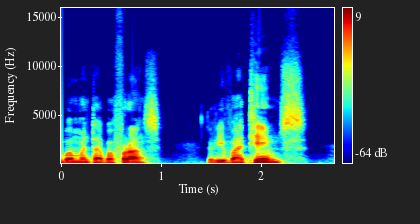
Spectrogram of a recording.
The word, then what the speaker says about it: Thames: Number 6 aka ce note also that in some names like Thames, Thomas and Anthony, th is pronounced as t.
